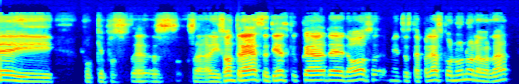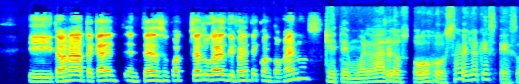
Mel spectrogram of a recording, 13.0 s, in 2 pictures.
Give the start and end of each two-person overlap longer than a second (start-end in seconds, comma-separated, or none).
none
